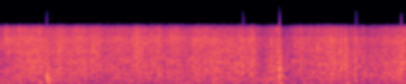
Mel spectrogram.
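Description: A thin plastic bag and a paper grocery bag rustling and crinkling steadily as they are handled, with a few faint ticks.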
